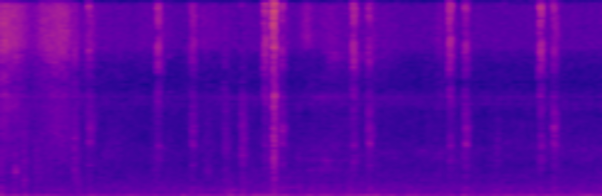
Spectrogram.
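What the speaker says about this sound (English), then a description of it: "Sitting in traffic in New York City on the FDR drive." Car traffic on the FDR Drive in New York City, a steady dense rumble of engines and tires with faint clinks, heard close from inside or beside slow-moving vehicles.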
